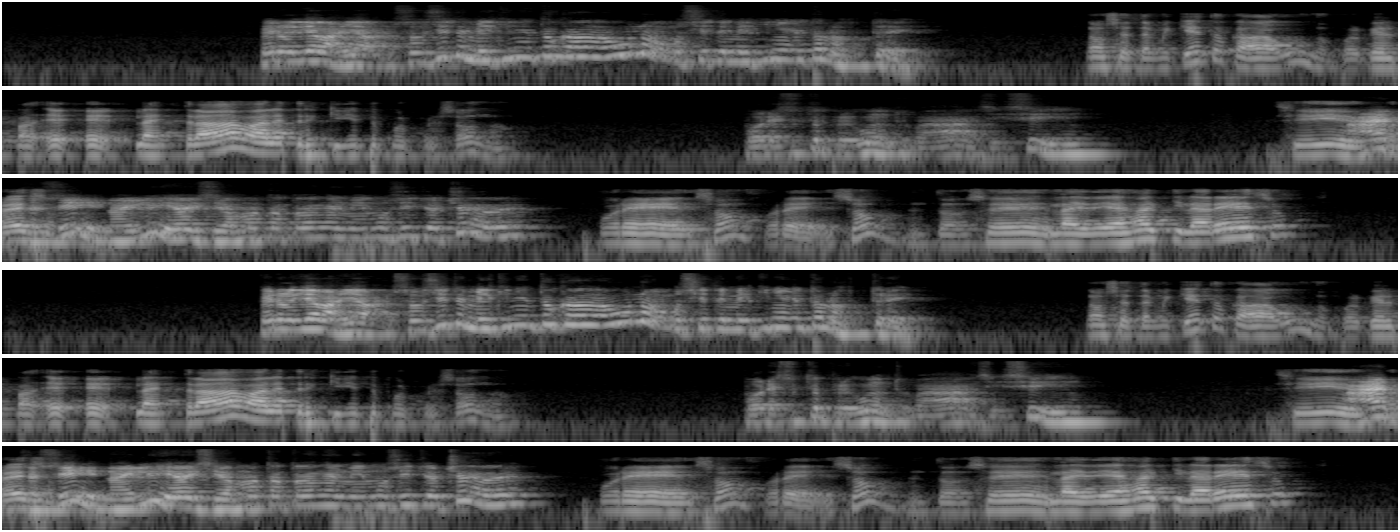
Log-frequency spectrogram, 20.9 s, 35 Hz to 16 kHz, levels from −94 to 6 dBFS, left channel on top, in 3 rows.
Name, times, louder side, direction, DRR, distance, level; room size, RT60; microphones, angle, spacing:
voice 1, 1.3-4.6 10.7-12.5 13.7-16.6, right 4 dB, 80° right, 2.8 m, -35 dB
voice 2, 5.4-9.5 13.4-14.1 17.0-20.4, equal, 5° left, 1.6 m, -35 dB
19.0 x 14.5 x 5.3 m
head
